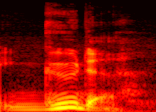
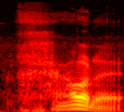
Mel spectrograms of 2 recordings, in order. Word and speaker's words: Gouda: The Americans say Gouda cheese, but they are wrong. So Gouda is what we're looking for.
